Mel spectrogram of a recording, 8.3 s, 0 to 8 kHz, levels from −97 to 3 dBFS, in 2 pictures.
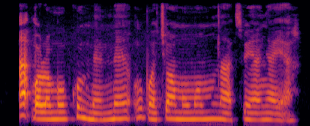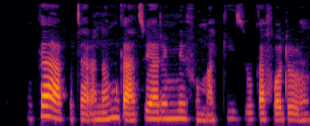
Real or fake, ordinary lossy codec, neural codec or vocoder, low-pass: real; none; none; 7.2 kHz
